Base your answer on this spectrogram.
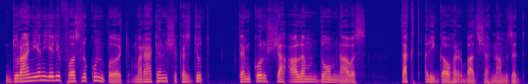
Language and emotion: Kashmiri, neutral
